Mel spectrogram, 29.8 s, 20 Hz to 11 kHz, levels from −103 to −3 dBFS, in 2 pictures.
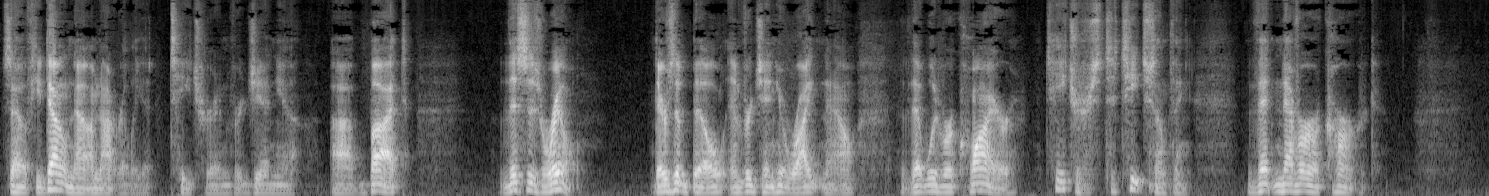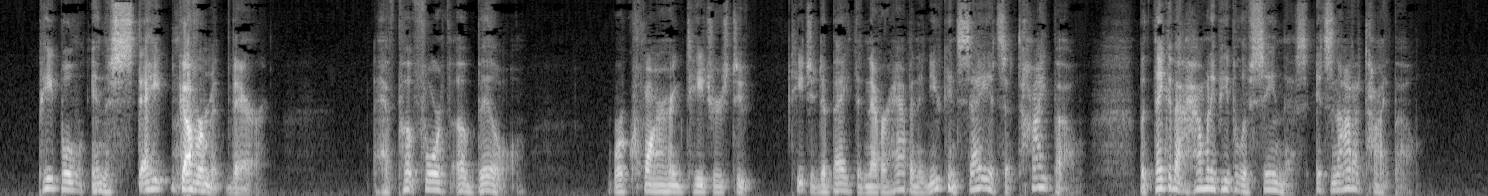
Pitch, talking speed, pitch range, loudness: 105 Hz, 150 wpm, 95-130 Hz, -21 LUFS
